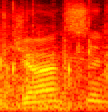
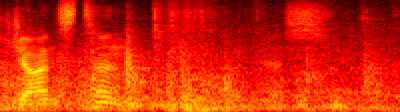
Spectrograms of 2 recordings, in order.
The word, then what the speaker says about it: Johnston: six pin Advantage for Johnson and Farrell and so here is Bob Johnston I pronounce that Johnson it's Johnston you got mafeo but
